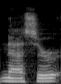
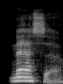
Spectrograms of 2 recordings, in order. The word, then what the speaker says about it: NASA: kind of melt so instead Nasser are making an aluminium balloon well except it's NASA which is the American Space Agency so of course we should pronounce it how they will pronounce it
